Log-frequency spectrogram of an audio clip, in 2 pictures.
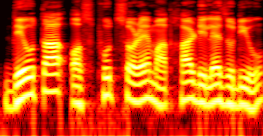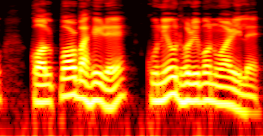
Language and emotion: Assamese, neutral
